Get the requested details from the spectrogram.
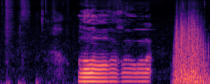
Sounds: Throat clearing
